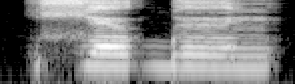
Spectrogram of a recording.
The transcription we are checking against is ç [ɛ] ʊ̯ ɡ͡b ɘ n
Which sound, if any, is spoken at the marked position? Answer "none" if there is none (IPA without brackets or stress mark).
ɛ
